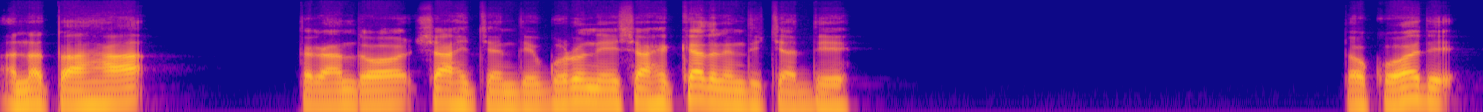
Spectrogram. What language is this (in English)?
Tedaga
